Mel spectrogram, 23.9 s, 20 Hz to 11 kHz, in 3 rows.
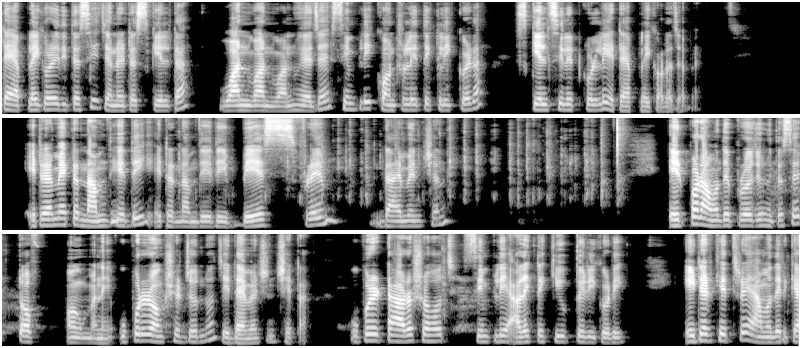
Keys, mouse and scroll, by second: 0.6 ctrl+a, 8.6-13.2 drag, 13.2 BackSpace, 13.3 BackSpace, 20.1 shift+a, 21.6 scroll down 1, 22.4-23.9 drag.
